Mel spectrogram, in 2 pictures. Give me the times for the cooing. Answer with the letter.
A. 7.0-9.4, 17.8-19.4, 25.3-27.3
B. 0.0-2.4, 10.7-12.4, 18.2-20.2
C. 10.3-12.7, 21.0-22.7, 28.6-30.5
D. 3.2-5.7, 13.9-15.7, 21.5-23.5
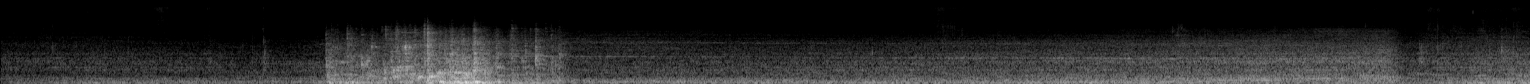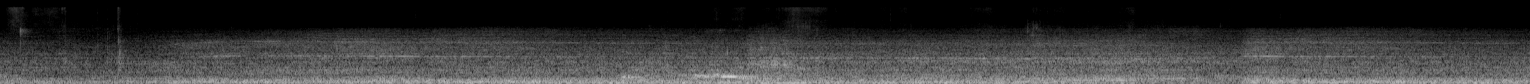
D.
